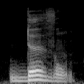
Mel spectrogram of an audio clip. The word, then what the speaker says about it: devons: Classic ending O-N-S for nous. Okay? You just pronounce this on, O-N, this nasal. Okay? And then the S, final S is not pronounced. Nous devons.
